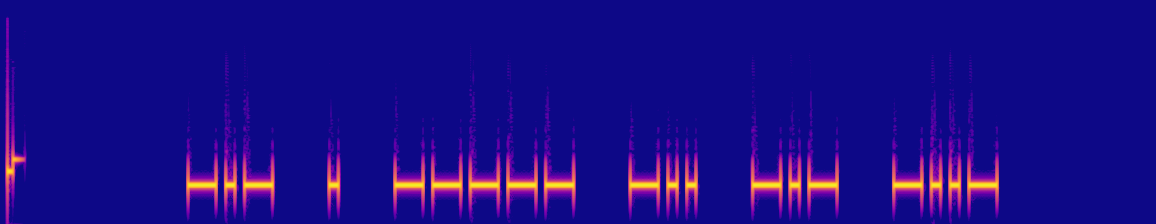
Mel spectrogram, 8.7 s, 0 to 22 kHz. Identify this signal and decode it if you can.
Morse code, heard as a keyed tone, about 17 wpm, spaced as for 12 wpm, 700 Hz. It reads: KE0DKX
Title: USA Call Signs - 6 Characters - 2x Character Spacing - 17wpm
